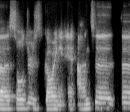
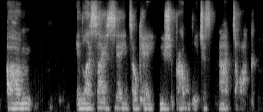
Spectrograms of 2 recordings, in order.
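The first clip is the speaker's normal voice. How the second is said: quiet, hushed in-character whisper; 6 dB quieter than usual. Playing a character warning Captain Pomelio while walking up: whispering in character. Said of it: "I'm gonna whisper to Captain Pomelio".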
